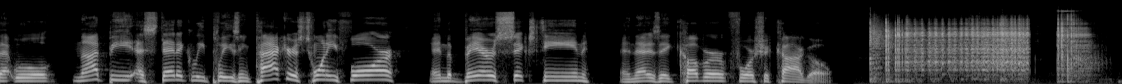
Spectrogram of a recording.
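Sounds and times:
speech: 0:00.0 - 0:08.4
penny coin flipped and landing with metallic rattle: 0:08.8 - 0:11.0.

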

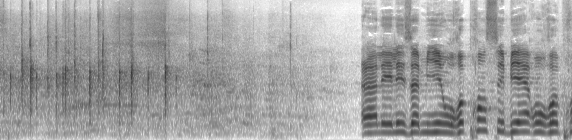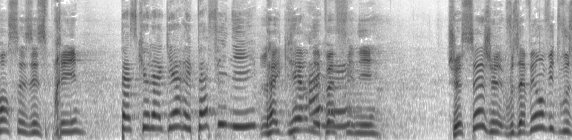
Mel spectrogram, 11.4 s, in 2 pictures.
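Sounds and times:
audience applause: 0:00.0 - 0:02.7
speech: 0:03.6 - 0:09.6, 0:10.2 - 0:11.4.

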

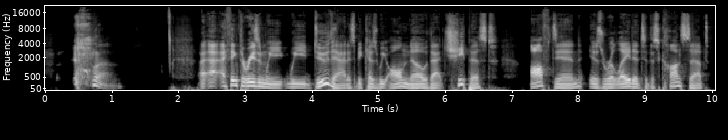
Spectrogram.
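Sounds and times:
person coughing: 0:00.4 - 0:01.2
speech: 0:00.7 - 0:01.1, 0:02.3 - 0:10.0.

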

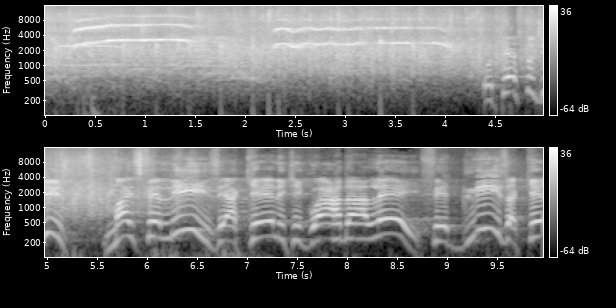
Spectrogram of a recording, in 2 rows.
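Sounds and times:
audience applause: 0:00.0 - 0:07.1
speech: 0:04.4 - 0:09.9.

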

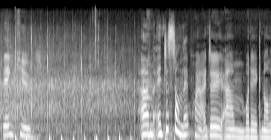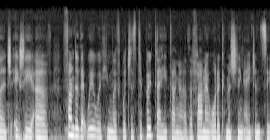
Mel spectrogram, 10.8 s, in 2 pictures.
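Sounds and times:
speech: 0:00.0 - 0:00.8, 0:02.8 - 0:10.8
audience applause: 0:00.0 - 0:03.3.

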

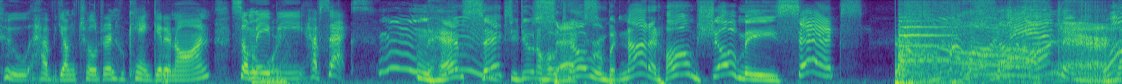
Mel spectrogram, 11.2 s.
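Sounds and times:
speech: 0:00.0 - 0:11.2
loud game show bell clanging: 0:09.0 - 0:10.5
excited voices shouting: 0:09.3 - 0:11.2.

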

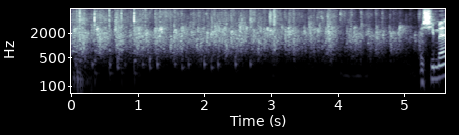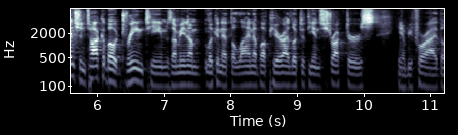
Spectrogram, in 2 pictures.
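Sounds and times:
audience applause: 0:00.0 - 0:05.6
speech: 0:05.2 - 0:11.2.

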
